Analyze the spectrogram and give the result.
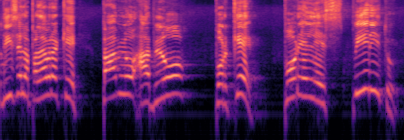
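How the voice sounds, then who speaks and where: A man preaching a sermon as pastor, speaking earnestly and directly to the congregation, dropping soft and slow at emotional peaks. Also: very high voice.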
